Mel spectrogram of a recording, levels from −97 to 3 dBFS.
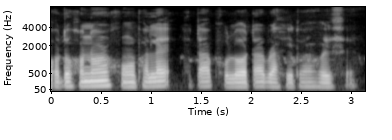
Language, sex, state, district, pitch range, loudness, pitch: Assamese, male, Assam, Sonitpur, 110-125 Hz, -19 LUFS, 115 Hz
